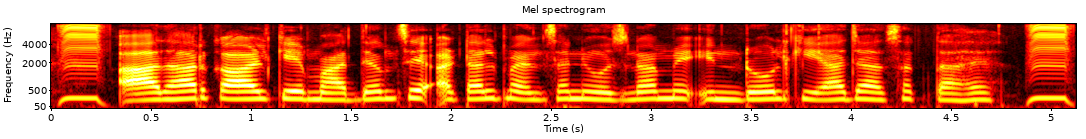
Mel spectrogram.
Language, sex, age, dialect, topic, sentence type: Hindi, female, 18-24, Garhwali, banking, statement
